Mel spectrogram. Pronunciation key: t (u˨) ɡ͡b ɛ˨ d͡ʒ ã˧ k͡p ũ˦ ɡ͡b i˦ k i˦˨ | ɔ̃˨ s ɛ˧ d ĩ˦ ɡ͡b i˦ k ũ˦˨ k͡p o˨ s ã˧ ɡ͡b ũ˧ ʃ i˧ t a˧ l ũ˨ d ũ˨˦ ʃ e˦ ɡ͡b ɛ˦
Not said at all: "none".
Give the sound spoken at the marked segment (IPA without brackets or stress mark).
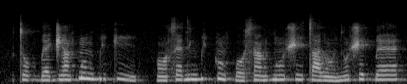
o˨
